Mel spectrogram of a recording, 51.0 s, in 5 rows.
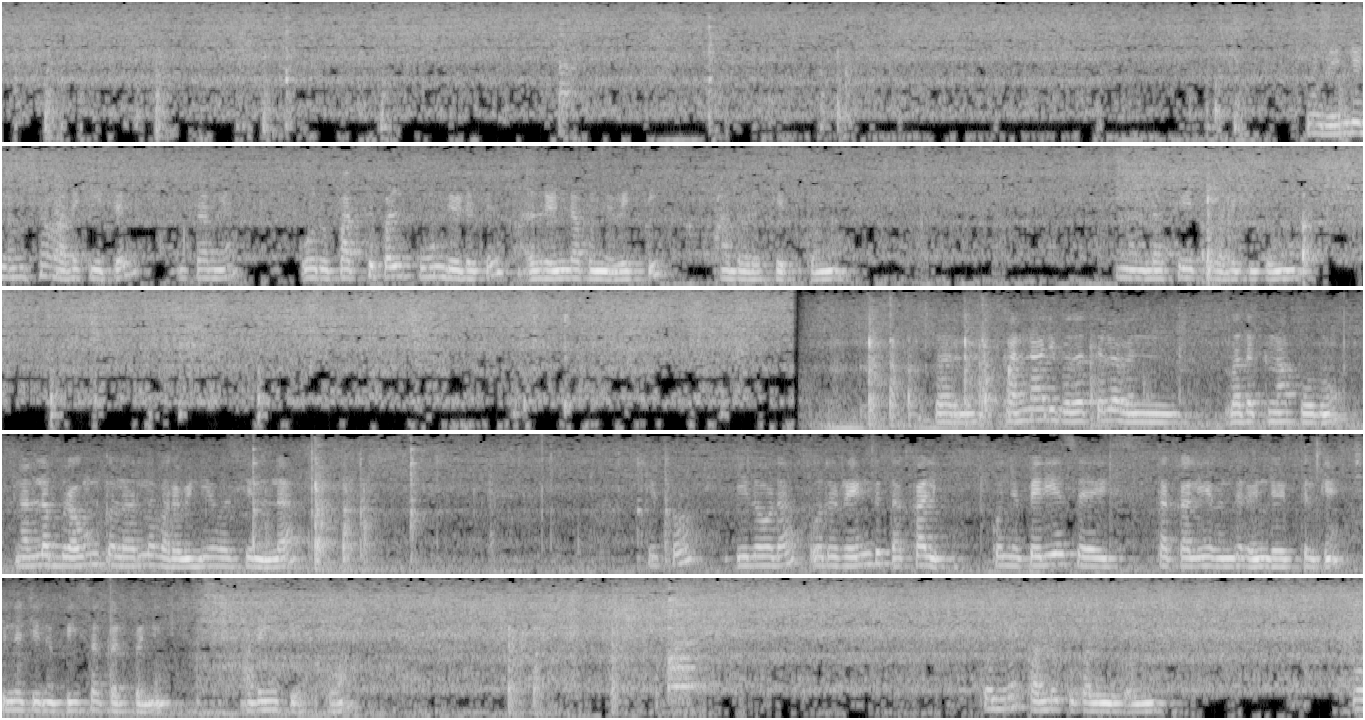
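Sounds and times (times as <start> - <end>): onions sizzling in hot oil: 0.0 - 51.0.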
